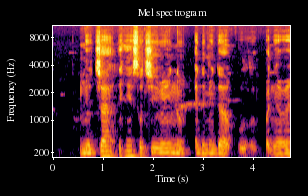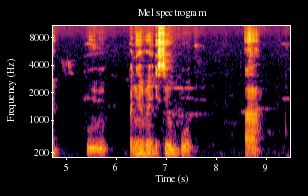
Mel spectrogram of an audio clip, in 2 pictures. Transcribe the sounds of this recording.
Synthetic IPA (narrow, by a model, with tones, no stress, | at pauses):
ɲo˨t͡ʃa˦i˦ɦe˦sɔ˦t͡ʃi˦ɾi˦nʊ˨e˦de˦me˦da˦˨kʊ˨a˨ɲ˦˨ | pa˨ɲe˦ɾe˦ʔi˦si˦o˦pu˦ | a˦˨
